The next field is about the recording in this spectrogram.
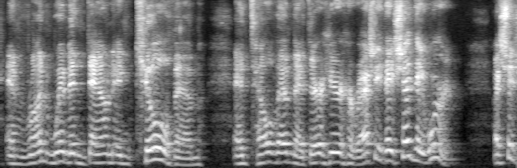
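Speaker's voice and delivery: real fury building to a near shout; furious rant. Real, not acted. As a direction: yell it, outraged at the police. Furious rant about police.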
